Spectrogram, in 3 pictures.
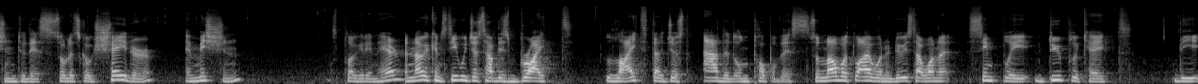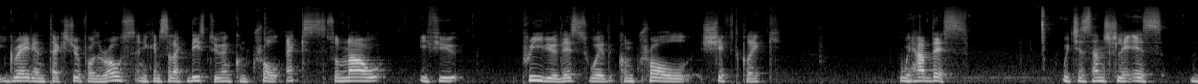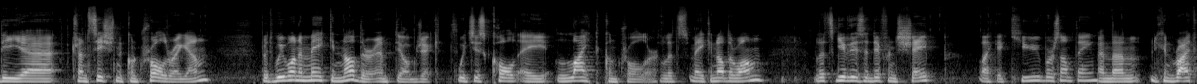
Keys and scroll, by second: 11.1 shift+d, 14.6 ctrl+x, 15.6 g, 17.4 g, 20.9 alt+shift+z, 20.9 g, 24.6 g, 28.5 shift+a.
